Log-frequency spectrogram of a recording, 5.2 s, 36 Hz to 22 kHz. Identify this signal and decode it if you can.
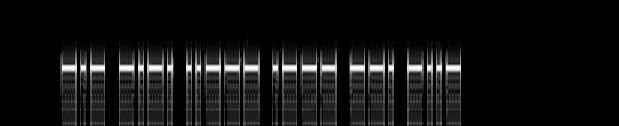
Morse code, heard as a keyed tone, about 30 wpm, 700 Hz. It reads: KC2JGX
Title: USA Call Signs 30wpm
